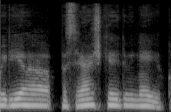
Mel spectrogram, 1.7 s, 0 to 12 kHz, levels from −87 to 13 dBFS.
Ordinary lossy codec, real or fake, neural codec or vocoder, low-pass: AAC, 48 kbps; fake; codec, 24 kHz, 0.9 kbps, WavTokenizer, medium music audio release; 10.8 kHz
